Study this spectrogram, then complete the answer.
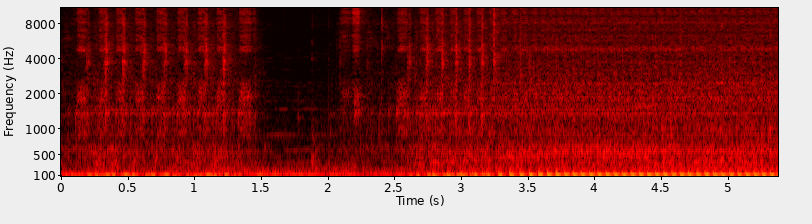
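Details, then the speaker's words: Honda Vario 125 scooter with recurring radiator coolant loss, after rebuild and refill, cold start on a weak battery: cranks weakly, catches, settles into steady even idle; no bubbles in coolant, likely normal; thermostat check pending when hot. "Nah, di sini itu dia alhamdulillah normal, tidak ada gelembung ya. Dipastikan ini kemungkinan normal ya,"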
